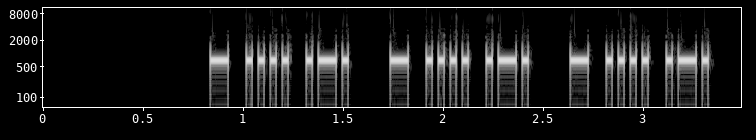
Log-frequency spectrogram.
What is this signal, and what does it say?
Morse code, heard as a keyed tone, about 37 wpm, 700 Hz. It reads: THR THR THR
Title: Multi-letter Phonemes Repeated 3x 40wpm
